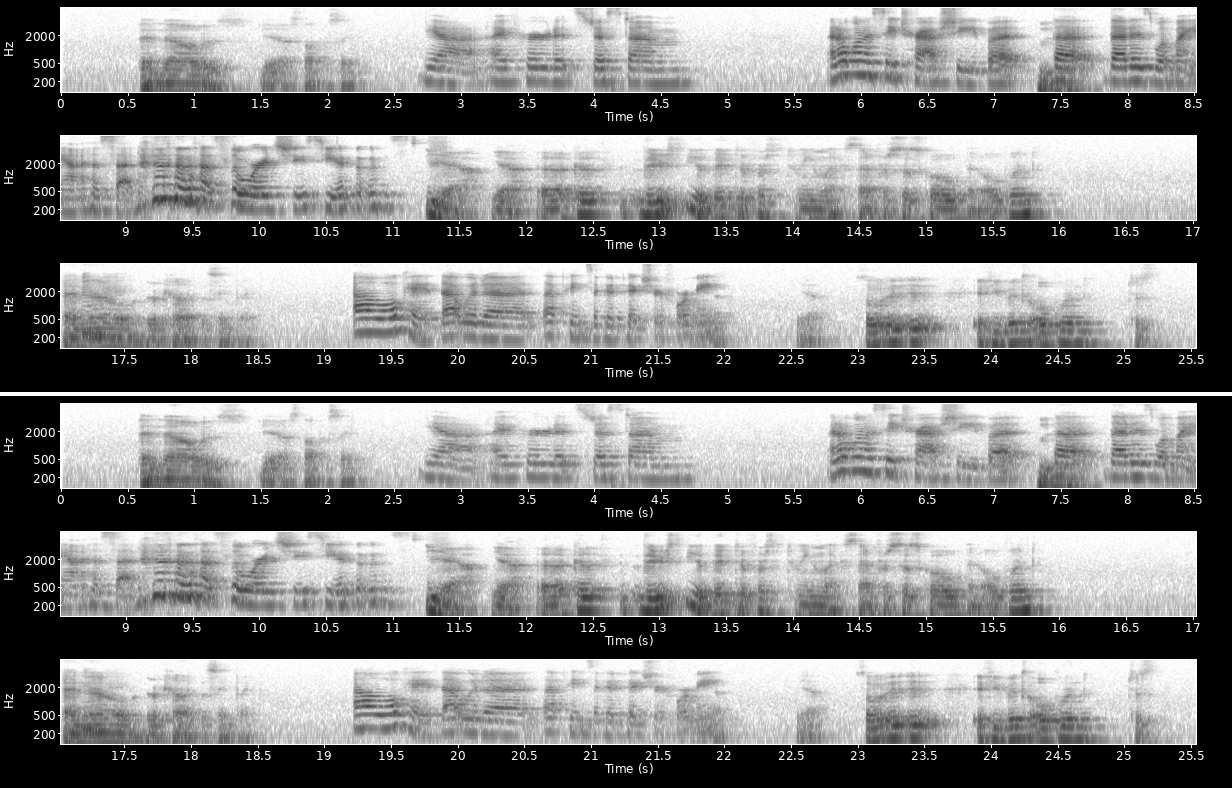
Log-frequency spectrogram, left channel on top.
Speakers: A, on the right; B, on the left.
A: and now is yeah, it's not the same.
B: Yeah. I've heard it's just, um, I don't want to say trashy, but
A: hmm
B: that that is what my aunt has said. <laughs> That's the word she's used.
A: Yeah, yeah. Uh, 'cause there used to be a big difference between like San Francisco and Oakland, and
B: <laughs>
A: now they're kind of like the same thing.
B: Oh, okay. That would uh that paints a good picture for me.
A: Yeah, yeah. So it, it, if you've been to Oakland, just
